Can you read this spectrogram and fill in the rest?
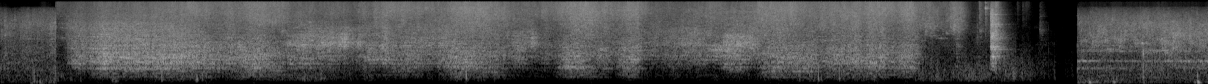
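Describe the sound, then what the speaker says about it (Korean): Water is sprayed onto a DeWalt DWST14825 parts organizer, giving a loud, steady, broadband hiss that runs for about ten seconds, wavers briefly, cuts out for a moment, then resumes. "이번에는 공구통을 뒤집지 않고 그냥 한번 물을 뿌려 보도록 하겠습니다"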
